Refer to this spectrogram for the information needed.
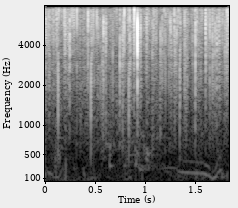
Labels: {"label": "biophony, cascading saw", "recorder": "SoundTrap 600 or HydroMoth"}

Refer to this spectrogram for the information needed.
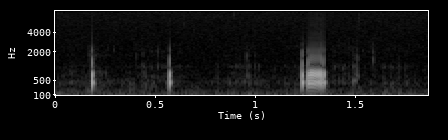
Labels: {"label": "biophony, knock croak", "recorder": "SoundTrap 300"}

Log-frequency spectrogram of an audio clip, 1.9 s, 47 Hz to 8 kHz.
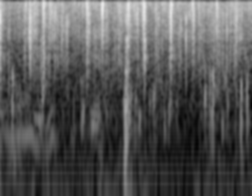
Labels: {"label": "biophony, cascading saw", "recorder": "SoundTrap 600 or HydroMoth"}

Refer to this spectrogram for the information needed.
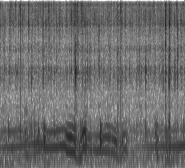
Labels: {"label": "biophony, cascading saw", "recorder": "HydroMoth"}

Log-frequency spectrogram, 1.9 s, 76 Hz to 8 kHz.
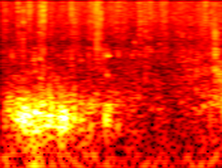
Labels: {"label": "biophony, growl", "recorder": "SoundTrap 600 or HydroMoth"}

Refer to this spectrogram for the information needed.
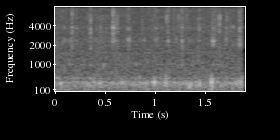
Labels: {"label": "ambient", "recorder": "HydroMoth"}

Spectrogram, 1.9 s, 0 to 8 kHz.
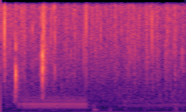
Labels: {"label": "biophony, croak", "recorder": "SoundTrap 500"}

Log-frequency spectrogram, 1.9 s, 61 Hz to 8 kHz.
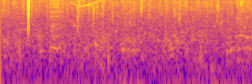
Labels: {"label": "biophony, dolphin", "recorder": "SoundTrap 500"}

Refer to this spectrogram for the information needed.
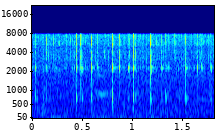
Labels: {"label": "ambient", "recorder": "HydroMoth"}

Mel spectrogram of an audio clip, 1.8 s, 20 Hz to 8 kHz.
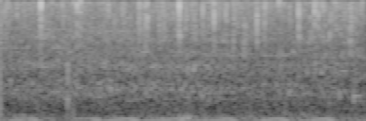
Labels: {"label": "biophony", "recorder": "SoundTrap 500"}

